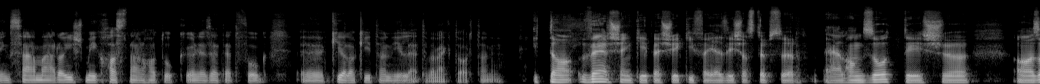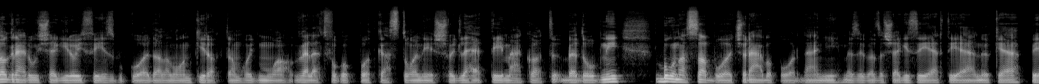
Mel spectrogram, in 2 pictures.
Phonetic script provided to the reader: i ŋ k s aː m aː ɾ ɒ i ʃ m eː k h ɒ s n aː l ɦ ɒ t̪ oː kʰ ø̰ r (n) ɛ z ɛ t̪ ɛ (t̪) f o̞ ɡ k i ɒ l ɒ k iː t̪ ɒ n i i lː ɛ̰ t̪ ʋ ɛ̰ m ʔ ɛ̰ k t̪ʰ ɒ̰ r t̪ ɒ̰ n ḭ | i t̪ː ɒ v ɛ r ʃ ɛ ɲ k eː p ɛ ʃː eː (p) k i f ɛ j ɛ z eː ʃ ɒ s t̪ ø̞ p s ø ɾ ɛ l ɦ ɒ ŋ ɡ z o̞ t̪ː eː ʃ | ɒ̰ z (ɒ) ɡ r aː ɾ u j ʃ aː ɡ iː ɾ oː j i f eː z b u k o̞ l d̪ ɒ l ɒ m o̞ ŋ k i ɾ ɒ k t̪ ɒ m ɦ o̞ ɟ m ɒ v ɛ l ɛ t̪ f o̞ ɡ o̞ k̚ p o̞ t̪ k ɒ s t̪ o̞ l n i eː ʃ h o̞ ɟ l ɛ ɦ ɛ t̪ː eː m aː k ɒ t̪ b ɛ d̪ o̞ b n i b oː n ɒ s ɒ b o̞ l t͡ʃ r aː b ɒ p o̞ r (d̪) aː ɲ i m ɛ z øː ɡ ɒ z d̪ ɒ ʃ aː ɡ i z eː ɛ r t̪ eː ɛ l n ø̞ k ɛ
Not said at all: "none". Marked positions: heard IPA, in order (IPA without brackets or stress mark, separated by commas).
ɲ, t̪, k, ɒ, d̪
